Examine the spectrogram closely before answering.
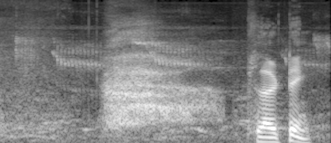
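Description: A man sighs heavily.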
